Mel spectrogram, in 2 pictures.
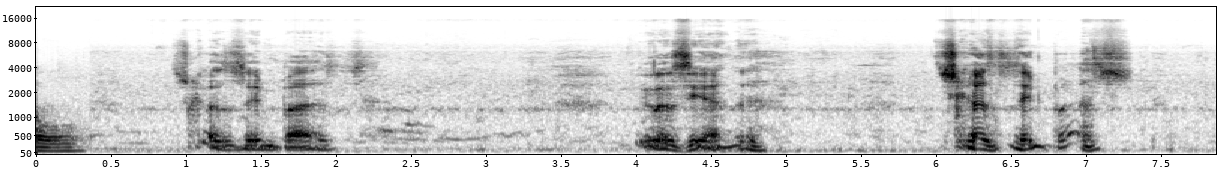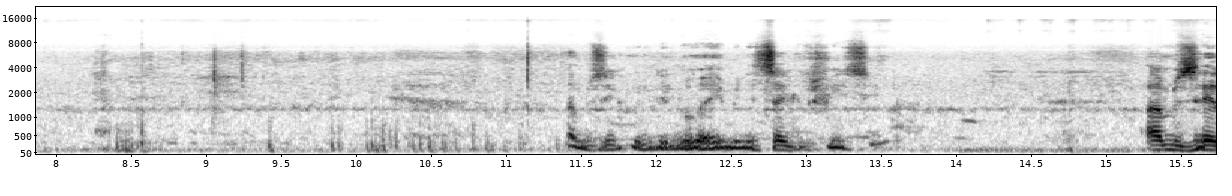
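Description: An elderly man speaks slowly and solemnly, close by, outdoors.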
